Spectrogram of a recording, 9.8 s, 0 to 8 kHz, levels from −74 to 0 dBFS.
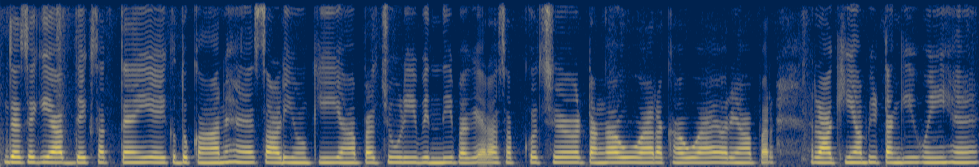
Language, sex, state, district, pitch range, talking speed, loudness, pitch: Hindi, female, Madhya Pradesh, Bhopal, 235-245 Hz, 200 wpm, -17 LUFS, 240 Hz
